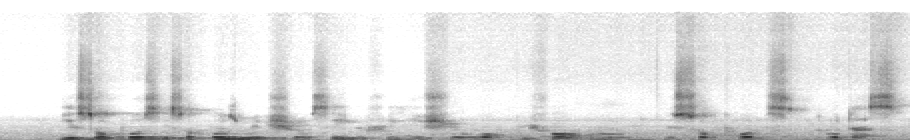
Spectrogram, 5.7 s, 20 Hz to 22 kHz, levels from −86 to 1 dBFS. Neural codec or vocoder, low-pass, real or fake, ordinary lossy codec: autoencoder, 48 kHz, 128 numbers a frame, DAC-VAE, trained on Japanese speech; none; fake; none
